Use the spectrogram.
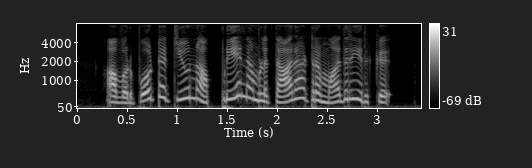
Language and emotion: Tamil, happy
